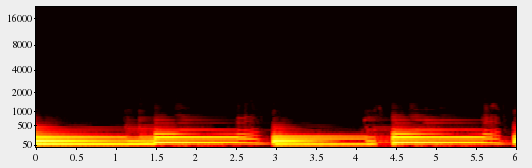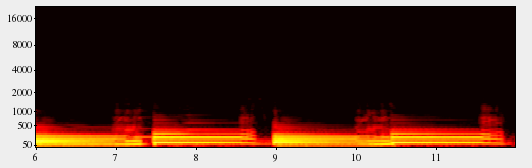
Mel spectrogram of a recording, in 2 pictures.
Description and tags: Dark loops 004 bass version 2 wet 80 bpm
piano, 80, loop, 80bpm, bass, loops, dark, bpm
